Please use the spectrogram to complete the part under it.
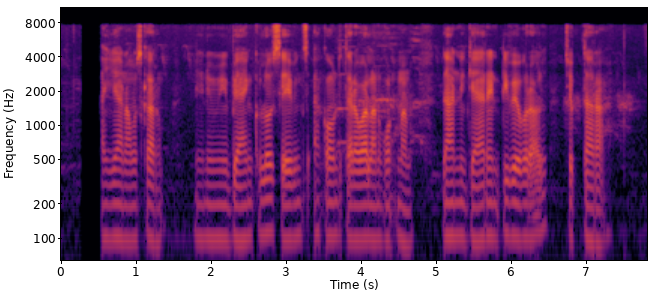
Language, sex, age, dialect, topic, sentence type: Telugu, male, 18-24, Utterandhra, banking, question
